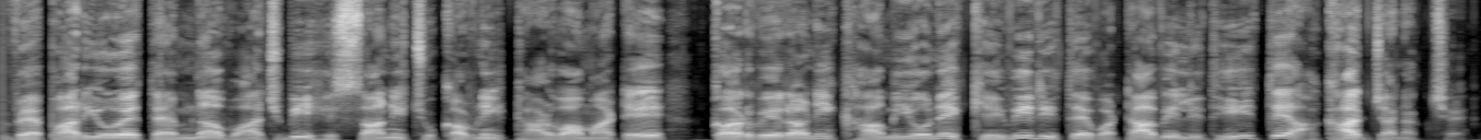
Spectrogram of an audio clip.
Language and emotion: Gujarati, disgusted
